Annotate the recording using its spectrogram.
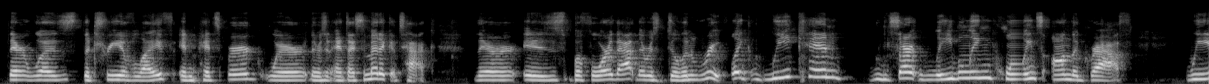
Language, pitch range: English, 195-245 Hz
